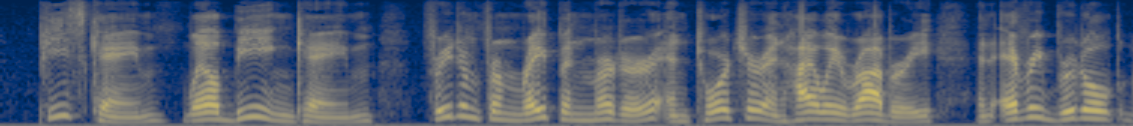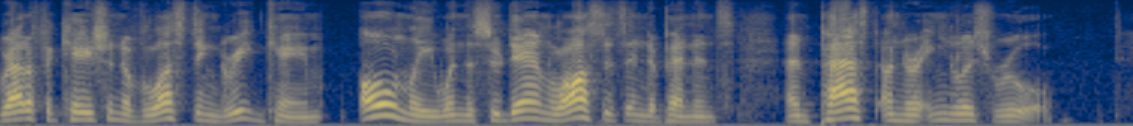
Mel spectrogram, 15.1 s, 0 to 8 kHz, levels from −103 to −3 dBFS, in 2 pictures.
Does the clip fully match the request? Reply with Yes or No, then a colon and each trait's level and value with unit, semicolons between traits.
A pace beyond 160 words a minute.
No: average, 145 wpm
